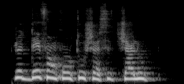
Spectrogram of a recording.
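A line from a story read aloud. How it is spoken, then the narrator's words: Shouting. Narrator (French): cria Knox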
